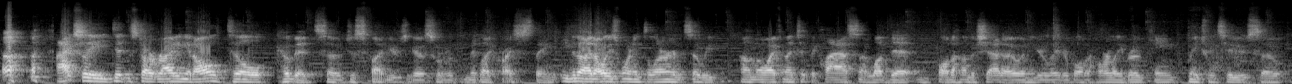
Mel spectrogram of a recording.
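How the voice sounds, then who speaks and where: Quick-talking middle-aged man, roomy sound. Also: fairly low pitch, fairly even intonation. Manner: friendly, chatty, laughs easily. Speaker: student rider. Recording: roomy echo with music behind.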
